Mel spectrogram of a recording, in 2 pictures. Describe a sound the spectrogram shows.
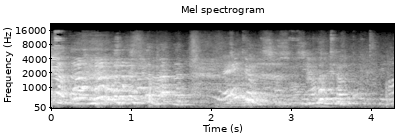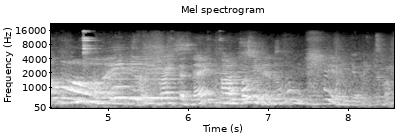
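A woman sings nearby in a room with a slight echo.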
